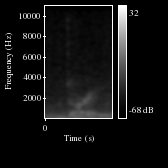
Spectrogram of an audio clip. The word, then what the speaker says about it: Daugherty: Doherty. Like a door with a T on the end. Doherty, thank you, I'm sorry.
